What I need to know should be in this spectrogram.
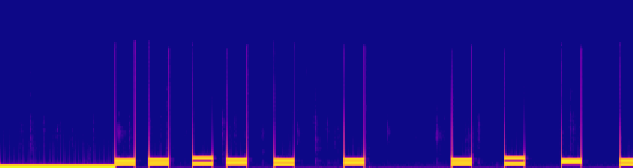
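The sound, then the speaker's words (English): A steady dial tone cuts off, followed by a quick series of ten touch-tone keypad beeps, each a short paired-pitch blip in an uneven rhythm, clear with no talking, dialing a Kansas City phone number shown on an Eagles billboard. “And it just says, for a pep rally in your pocket, call this number, Kansas City.”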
